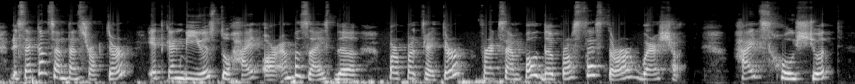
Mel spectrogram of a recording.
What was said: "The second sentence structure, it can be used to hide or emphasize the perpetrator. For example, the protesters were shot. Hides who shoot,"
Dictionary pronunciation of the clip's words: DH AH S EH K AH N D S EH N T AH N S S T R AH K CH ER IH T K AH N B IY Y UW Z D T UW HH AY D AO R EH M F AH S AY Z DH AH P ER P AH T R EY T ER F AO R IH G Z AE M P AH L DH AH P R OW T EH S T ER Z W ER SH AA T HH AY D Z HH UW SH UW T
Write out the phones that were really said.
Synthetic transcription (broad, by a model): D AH S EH K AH N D S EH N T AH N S S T R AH K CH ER IH T K AH N B IY Y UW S T UW HH AY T AO R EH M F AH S AY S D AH P ER P AH T R EY T ER F AO R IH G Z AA M P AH L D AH P R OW S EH S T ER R W ER SH AA T HH AY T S HH UW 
